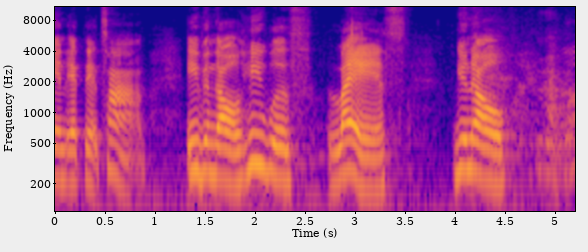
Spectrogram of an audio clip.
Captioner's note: audience snickering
